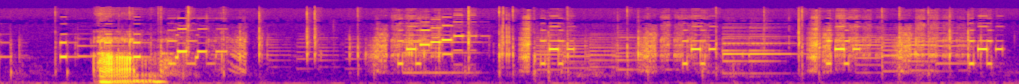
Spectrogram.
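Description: A video game's low-health warning beeps repeatedly in a steady, high-pitched electronic pattern over busy chiptune-like game music, with a brief loud thump near the start and no talking, while the player looks for a heart to restore health.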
